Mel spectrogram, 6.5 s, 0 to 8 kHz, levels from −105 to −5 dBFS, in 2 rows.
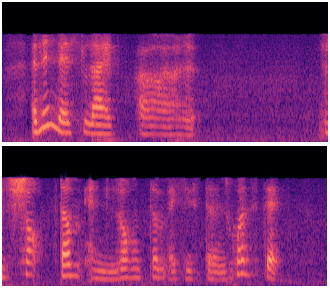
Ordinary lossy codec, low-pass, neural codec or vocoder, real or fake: AAC, 16 kbps; 7.2 kHz; codec, 16 kHz in and 24 kHz out, 0.6 kbps, FocalCodec, streaming, 4096 codes; fake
